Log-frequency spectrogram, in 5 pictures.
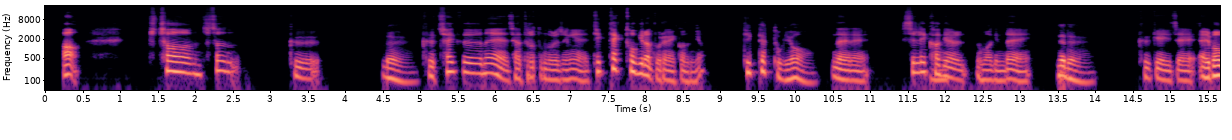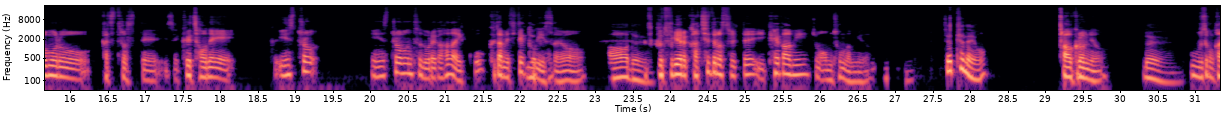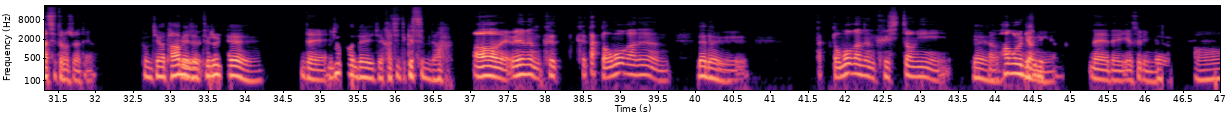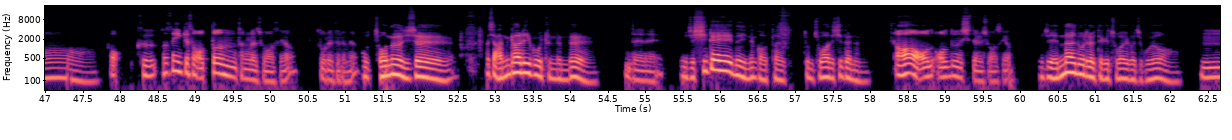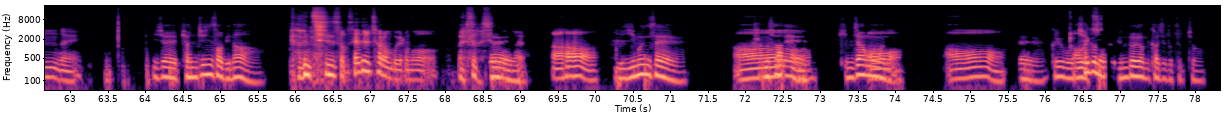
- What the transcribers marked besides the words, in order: in English: "Tic-tac-toe이란"; in English: "인스트루먼트"; tapping; laughing while speaking: "듣겠습니다"; laughing while speaking: "변진섭"; laughing while speaking: "말씀하시는 건가요?"
- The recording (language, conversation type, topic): Korean, unstructured, 스트레스를 받을 때 보통 어떻게 푸세요?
